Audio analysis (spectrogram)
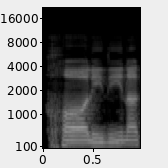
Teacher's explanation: کڑا زبر ہے، خا کو موٹا کرنا ہے، یا ساکن سے پہلے زیر ہے، یا مدہ ہے، ایک الف کے برابر کھینچنا ہے، نون کو جلدی پڑھیں گے۔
